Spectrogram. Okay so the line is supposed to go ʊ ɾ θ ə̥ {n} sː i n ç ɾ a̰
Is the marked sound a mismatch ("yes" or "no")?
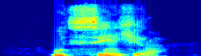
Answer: yes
